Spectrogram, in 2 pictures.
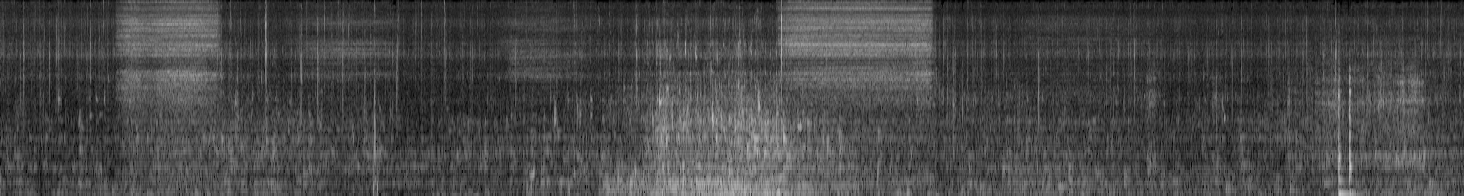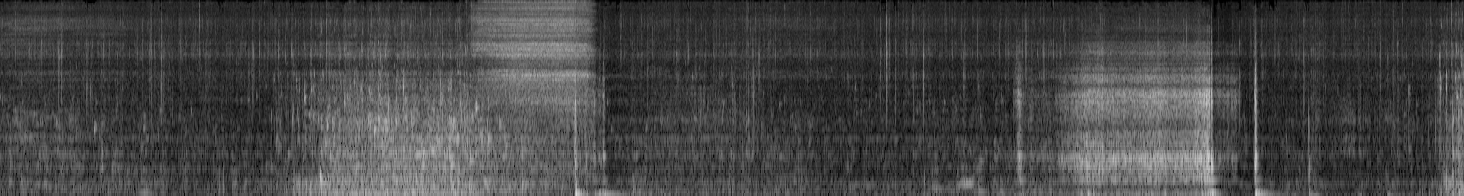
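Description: Scuba diver breathing through a regulator underwater: three long rushes of exhaled bubbles about eleven seconds apart, each with a short hiss of inhalation near its end. A few sharp knocks come in between.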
